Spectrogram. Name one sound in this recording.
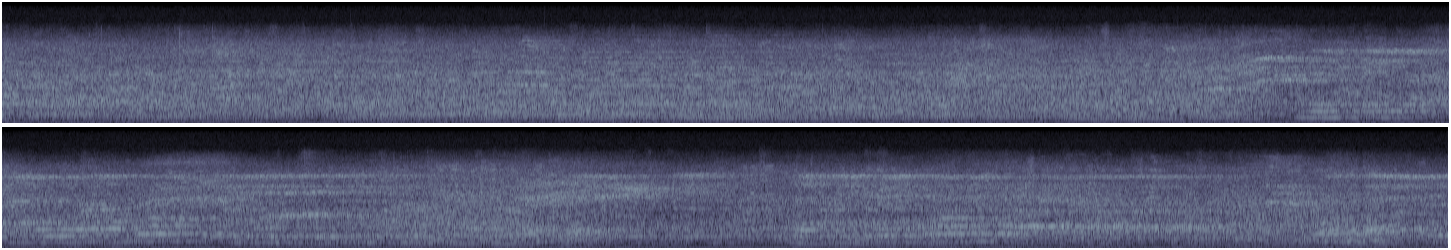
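A congregation sings slowly in a large echoing hall.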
